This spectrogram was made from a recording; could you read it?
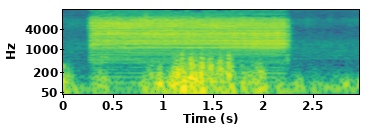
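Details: Audi A4 cruise control vacuum pump tested via relay: steady high-pitched electric buzz for about two seconds, stopping cleanly. Normal pump operation.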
